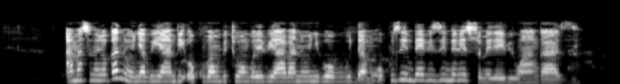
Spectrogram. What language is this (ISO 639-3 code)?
lug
